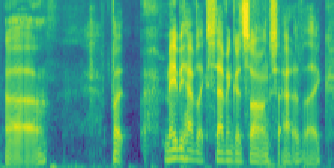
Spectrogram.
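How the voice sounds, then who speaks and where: A man chatting casually as a podcast co-host, in a hesitant, halting way. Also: low-pitched, big pitch swings, gravelly, slight background noise. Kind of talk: casual chat.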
